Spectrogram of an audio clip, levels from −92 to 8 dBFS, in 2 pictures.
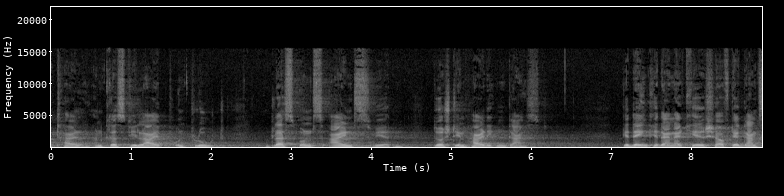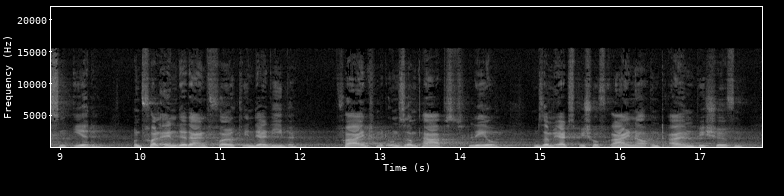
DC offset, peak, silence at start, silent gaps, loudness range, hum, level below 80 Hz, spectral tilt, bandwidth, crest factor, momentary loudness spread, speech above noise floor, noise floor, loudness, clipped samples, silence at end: under 0.1%; -10 dBFS; 0 s; none; 3 LU; none; -60 dBFS; -5 dB/octave; 16 kHz; 18 dB; 12 LU; 25 dB; -54 dBFS; -30 LUFS; under 0.1%; 0 s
